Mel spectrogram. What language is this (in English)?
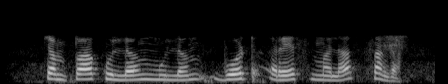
Marathi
